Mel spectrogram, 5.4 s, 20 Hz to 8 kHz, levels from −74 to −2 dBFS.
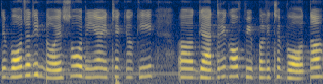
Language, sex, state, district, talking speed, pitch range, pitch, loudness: Punjabi, female, Punjab, Kapurthala, 180 wpm, 280-310 Hz, 295 Hz, -15 LUFS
